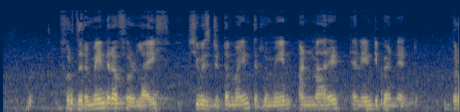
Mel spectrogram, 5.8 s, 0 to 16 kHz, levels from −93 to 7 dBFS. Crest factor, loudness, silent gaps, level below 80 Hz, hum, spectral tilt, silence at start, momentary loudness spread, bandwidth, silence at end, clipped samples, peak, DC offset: 18 dB; -23 LUFS; none; -56 dBFS; none; -6.5 dB/octave; 0.35 s; 15 LU; 10 kHz; 0 s; under 0.1%; -6 dBFS; under 0.1%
